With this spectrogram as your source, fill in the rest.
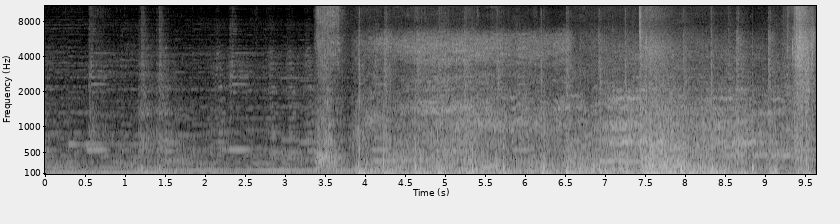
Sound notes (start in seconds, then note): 3.4 roars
